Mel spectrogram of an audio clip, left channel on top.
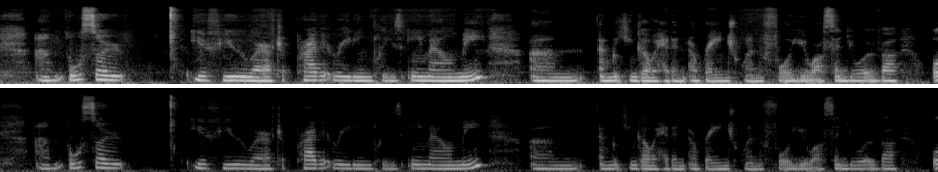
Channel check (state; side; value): quieter; right; 11.9 dB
